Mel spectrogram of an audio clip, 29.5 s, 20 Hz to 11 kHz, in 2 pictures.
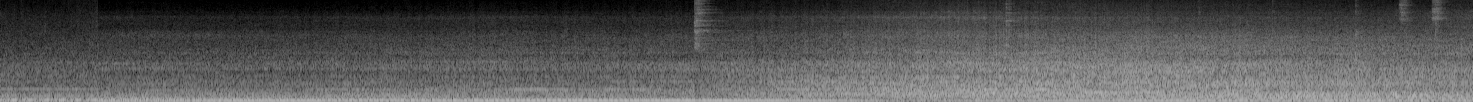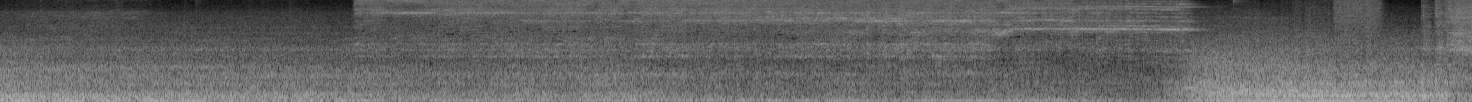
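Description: High Speed Train passing on a curve: the Class 43 diesel power car's engine drones low and steady, and from a little past the middle the wheels squeal high on the curved track for several seconds. Near the end the squeal stops and the engine drone of the rear power car swells up.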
